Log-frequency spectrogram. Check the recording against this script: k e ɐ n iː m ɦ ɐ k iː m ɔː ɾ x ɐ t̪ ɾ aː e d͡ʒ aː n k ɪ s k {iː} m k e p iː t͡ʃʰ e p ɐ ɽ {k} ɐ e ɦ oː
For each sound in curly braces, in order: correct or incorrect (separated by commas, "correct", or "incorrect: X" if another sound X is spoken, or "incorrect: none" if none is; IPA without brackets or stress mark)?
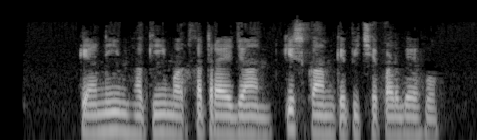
incorrect: aː, incorrect: ɡ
